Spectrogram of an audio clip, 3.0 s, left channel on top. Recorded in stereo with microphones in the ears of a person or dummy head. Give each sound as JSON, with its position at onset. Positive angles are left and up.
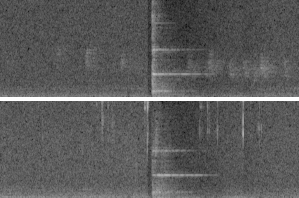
{"t": 1.5, "sound": "a piano", "side_deg": 60, "distance_m": 4.0}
